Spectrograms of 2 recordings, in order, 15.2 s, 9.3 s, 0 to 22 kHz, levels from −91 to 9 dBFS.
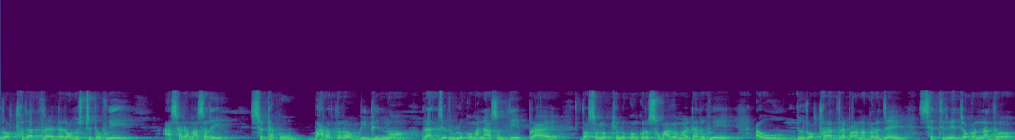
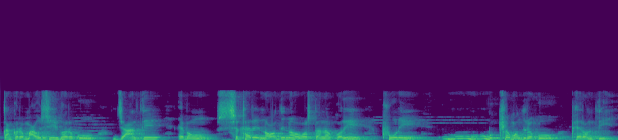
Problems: none marked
